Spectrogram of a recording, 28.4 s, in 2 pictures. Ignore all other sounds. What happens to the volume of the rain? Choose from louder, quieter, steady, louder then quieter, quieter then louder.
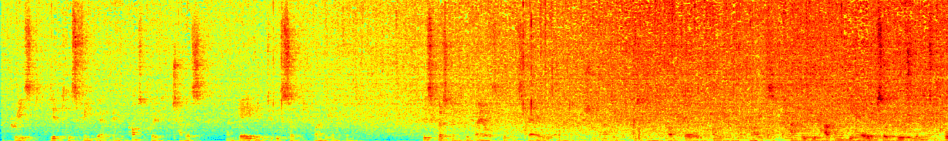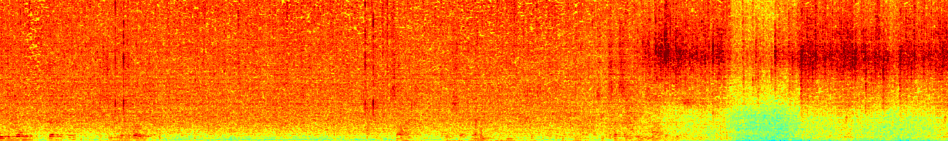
louder.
